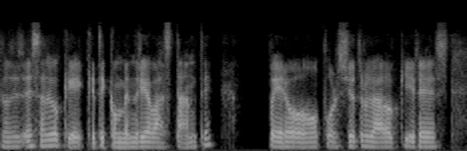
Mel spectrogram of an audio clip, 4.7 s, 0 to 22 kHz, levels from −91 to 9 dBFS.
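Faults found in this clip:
No faults found in this speech recording. Nothing here needs a ticket.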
